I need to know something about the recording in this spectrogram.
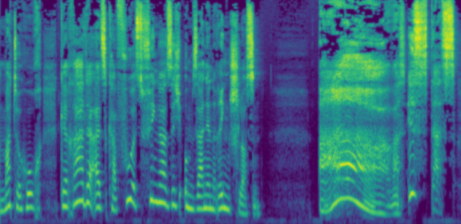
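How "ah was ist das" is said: long drawn roar sinking into a growl; bellowing djinn. A narrator's reading. Sahim the yellow djinn jolted from sleep, bellowing. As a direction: roar awake like a furious giant. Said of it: "gröhlte Sahim".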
